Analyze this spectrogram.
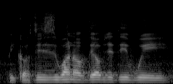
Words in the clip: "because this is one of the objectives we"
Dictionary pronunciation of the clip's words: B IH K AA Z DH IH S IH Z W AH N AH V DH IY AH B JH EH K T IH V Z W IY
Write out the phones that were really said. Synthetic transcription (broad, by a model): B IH K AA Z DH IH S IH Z W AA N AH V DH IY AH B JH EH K T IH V W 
